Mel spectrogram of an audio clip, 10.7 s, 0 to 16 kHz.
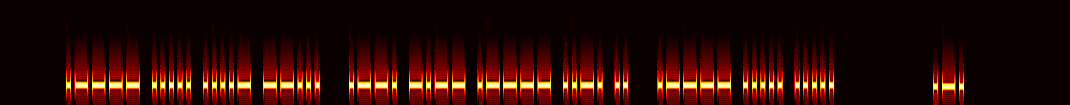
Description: Morse code, heard as a keyed tone, about 28 wpm, 700 Hz. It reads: 1547 PY1FI 155 R
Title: Worked All Europe DX Contest - QTC Exchange - 28wpm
